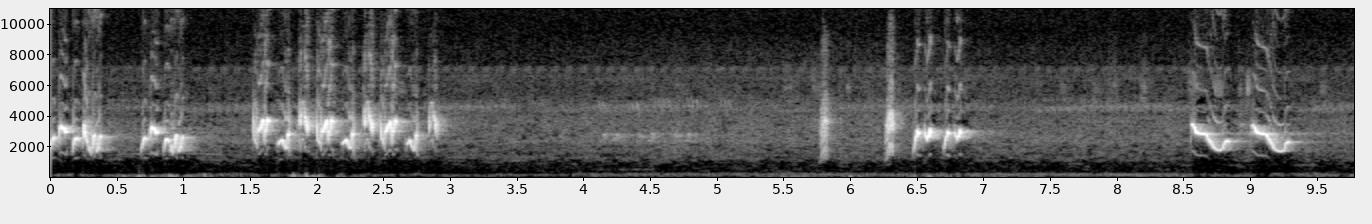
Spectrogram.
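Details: Sooty-headed bulbul calls used to lure bulbuls: two bursts of rapid chattering notes, a pause, then a short trill and two swooping downslurred whistles.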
